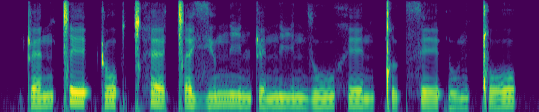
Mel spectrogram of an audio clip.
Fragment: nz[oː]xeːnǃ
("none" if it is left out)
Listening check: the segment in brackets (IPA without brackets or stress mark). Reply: uː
